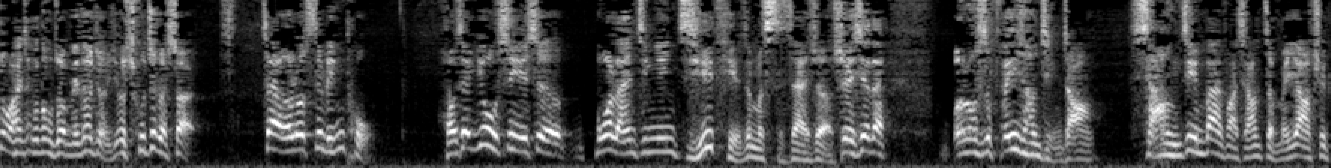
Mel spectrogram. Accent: China; 就我们传统上，我们中国人受的教育是说，二次大战是个正邪大对抗

